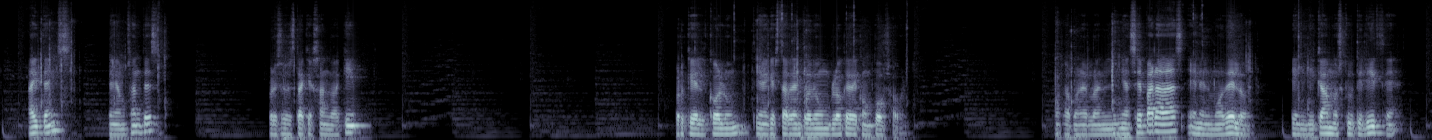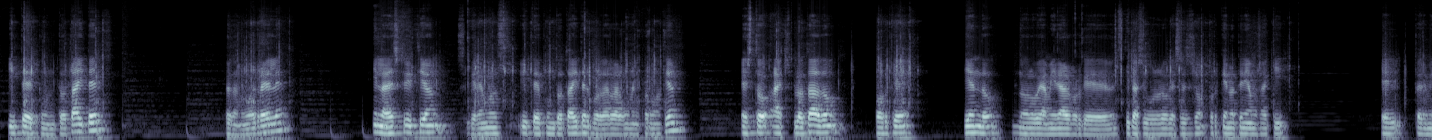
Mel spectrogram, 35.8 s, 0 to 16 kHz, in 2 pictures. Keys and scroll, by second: 2.1 Return, 2.9 Return, 5.2 alt+Return, 7.0 Return, 9.4 super+x, 9.9 super+v, 13.2 alt+Return, 19.2 Return, 25.3 Return, 26.1 ctrl+alt+o, 35.1 Return.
